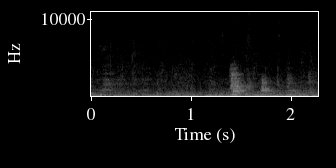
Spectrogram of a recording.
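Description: Near silence: a low steady hum, with one faint brief sound about one and a half seconds in.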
